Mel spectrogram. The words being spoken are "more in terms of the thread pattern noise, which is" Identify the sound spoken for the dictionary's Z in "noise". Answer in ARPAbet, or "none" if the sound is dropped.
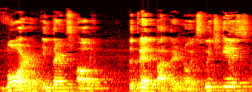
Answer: S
